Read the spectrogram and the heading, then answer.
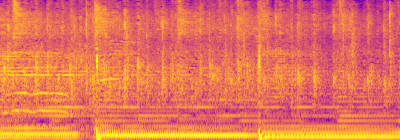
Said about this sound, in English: Come on, stand to your feet, give him a good hand clap if you believe he's a good God.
